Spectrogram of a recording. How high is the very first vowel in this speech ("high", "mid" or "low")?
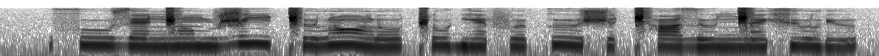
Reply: high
